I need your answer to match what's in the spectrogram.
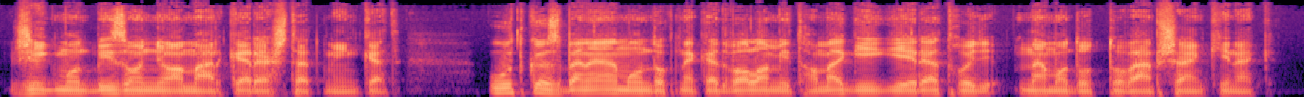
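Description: A frightened young nobleman pleads for help in an anxious, confiding tone, as a male audiobook reader voices him. The voice sits very low and sounds dry and close. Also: steady tone, dry recording, lightly acted. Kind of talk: audiobook character reading.

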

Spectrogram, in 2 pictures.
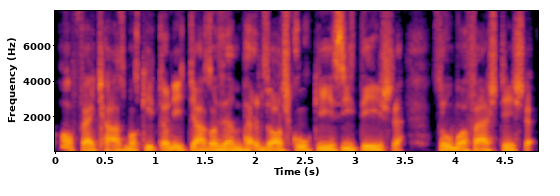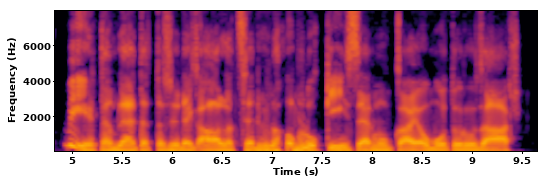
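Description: A man's voice: mid-range voice, level tone, a little mellow, no room sound, studio quality, close to an everyday voice. A man reading an audiobook, voicing a vain, fussy stage actor who is theatrical and self-pitying.

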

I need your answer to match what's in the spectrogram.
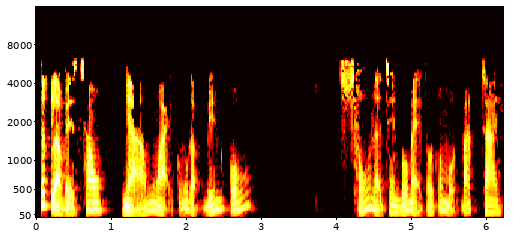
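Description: A man telling a first-person ghost story in a colloquial, earthy, expressive way, in a dull lo-fi recording. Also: fairly low pitch, a little slow, breathy edge.

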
